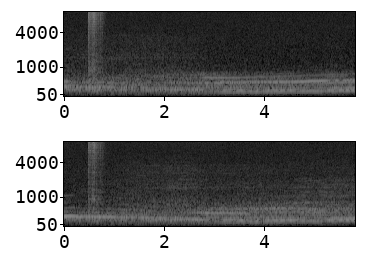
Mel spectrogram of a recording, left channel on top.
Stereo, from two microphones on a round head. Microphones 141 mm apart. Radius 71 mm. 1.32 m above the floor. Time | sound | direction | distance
0.5 | a dropped coin | 25° left (ahead or behind) | 1.2 m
